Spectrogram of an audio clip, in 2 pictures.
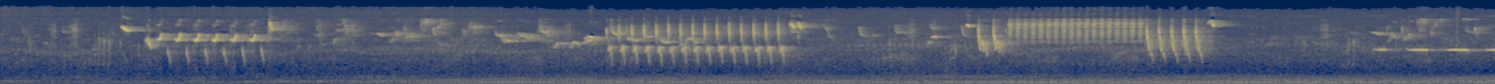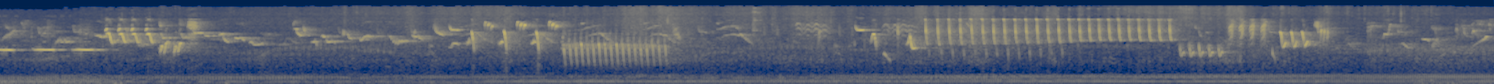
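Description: Several wild birds singing and calling, overlapping: fast chattering trills, short chirps, and a brief run of thin, even notes near the middle.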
